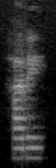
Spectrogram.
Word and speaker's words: Har: which is Hari, Hari, Hari, Har. So these are different aspects of creative energy, and then Har at the end, if you can roll your R, Har.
